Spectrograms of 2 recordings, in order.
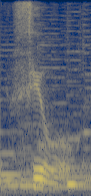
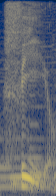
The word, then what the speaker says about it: fuel: 这个单词的发音 fuel 和感觉那个单词 feel 是不一样的，注意听音上的辨析。我再念一遍 fuel feel。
